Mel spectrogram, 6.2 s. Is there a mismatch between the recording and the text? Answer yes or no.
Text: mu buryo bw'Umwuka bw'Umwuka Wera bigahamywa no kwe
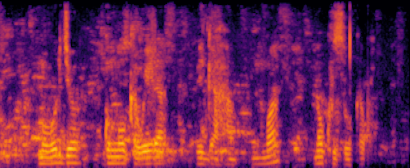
yes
